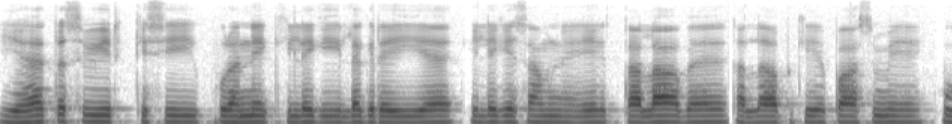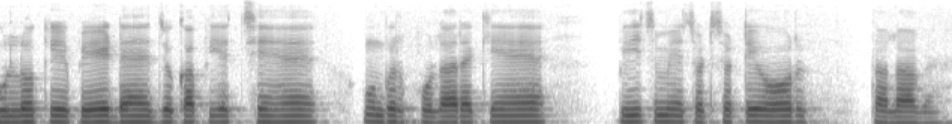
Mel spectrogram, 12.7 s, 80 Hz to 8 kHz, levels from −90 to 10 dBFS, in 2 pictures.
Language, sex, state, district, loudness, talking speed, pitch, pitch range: Marwari, male, Rajasthan, Nagaur, -25 LUFS, 175 wpm, 145 Hz, 140-145 Hz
